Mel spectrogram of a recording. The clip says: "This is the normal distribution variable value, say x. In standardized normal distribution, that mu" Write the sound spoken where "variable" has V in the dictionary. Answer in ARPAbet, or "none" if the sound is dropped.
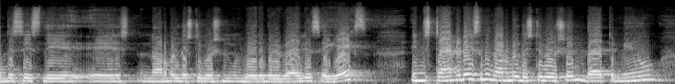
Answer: V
